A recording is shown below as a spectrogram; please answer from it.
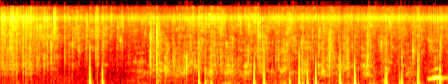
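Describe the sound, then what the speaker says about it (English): Onions tipped into a hot frying pan for a steak and eggs breakfast sizzle and crackle close up, with a steady hiss and a scatter of sharp pops. "let me put some of these onions in here"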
